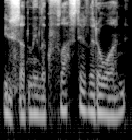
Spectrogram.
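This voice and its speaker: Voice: mid-range voice, flat delivery, fairly quick, darkish tone, slight background noise, close to an everyday voice. An actor voicing a flirty, possessive villain who menaces and teases a hostage in an ASMR roleplay, domineering and often dropping into whispers. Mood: flirty, smug. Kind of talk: roleplay ASMR audio drama monologue.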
